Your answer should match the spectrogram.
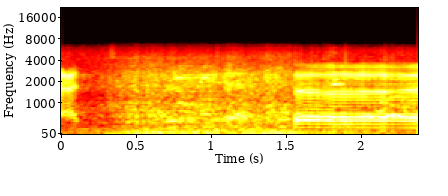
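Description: Steady low rumble of street traffic. About halfway through, a flat, steady held tone begins and carries on.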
